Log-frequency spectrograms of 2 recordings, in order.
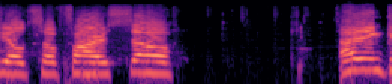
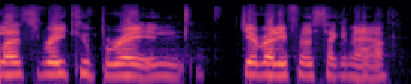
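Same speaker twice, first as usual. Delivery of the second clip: normal talking voice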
